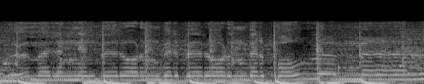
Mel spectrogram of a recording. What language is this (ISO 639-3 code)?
kaz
